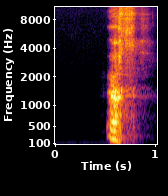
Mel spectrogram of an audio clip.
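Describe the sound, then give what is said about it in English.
A single rough cough from a person who is sniffling and coughing bursts out of silence and trails off quickly, followed by the brief start of another sound right at the end. No one speaks. “I don't know that I could take this kind of weather all the time for a long time, because I'm sniffling, I'm coughing.”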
